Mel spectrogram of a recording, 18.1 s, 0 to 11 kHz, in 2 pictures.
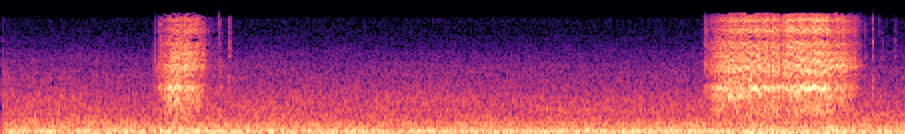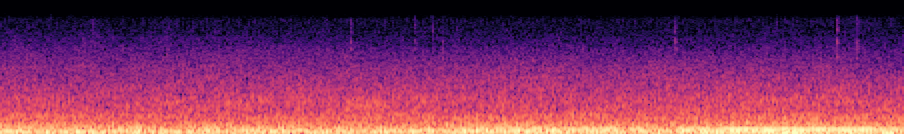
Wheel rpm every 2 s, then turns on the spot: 10, 0, 0, 40, 40, 0, 0, 0, 0.
none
